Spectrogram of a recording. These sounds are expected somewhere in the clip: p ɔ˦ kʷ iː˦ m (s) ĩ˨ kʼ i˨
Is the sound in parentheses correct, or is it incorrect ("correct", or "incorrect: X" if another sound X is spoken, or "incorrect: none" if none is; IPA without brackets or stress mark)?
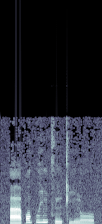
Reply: incorrect: t͡s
